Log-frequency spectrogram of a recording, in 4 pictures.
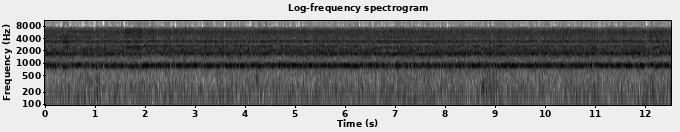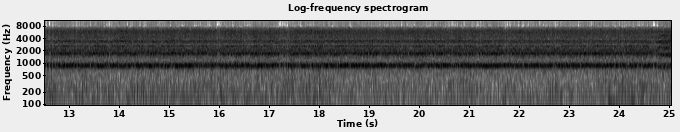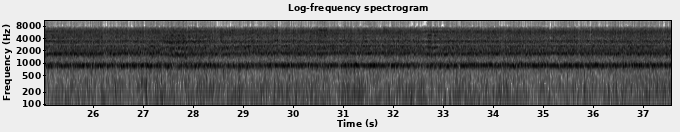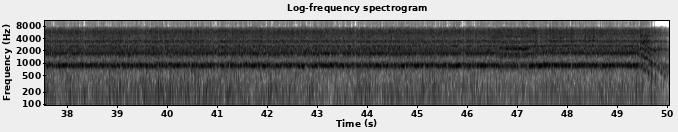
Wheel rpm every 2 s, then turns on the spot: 230, 230, 230, 230, 230, 230, 230, 230, 230, 240, 230, 230, 230, 230, 220, 230, 230, 230, 230, 230, 230, 240, 230, 230, 220.
none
